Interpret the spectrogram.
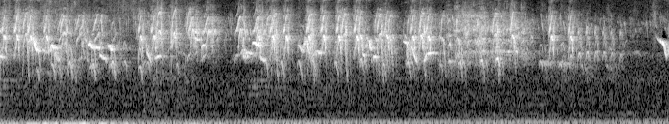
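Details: Birds twitter and squawk in quick bursts of high, scratchy chirps, louder at the start and then easing off, against a continuous deep background rumble.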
